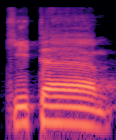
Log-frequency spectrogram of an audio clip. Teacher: Kalau kita matikan dia, maka ba itu akan jadi qalqalah.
